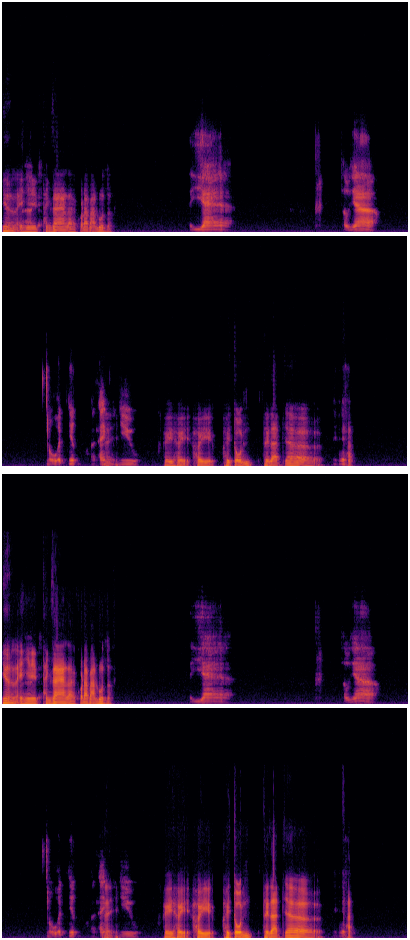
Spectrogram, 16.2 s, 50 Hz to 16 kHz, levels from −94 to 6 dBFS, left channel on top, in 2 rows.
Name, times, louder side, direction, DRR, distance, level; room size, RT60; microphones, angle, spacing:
voice 1, 0.0-2.2 10.2-10.3 11.3-14.5 15.0-15.1, right 6 dB, 45° right, 0.3 m, -28 dB
voice 2, 3.7-4.6 6.3-6.4 6.8-7.5 9.0-9.6 10.0-10.8 14.9-15.1, left 5 dB, 35° left, 0.4 m, -36 dB
3.8 x 2.2 x 2.5 m
head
